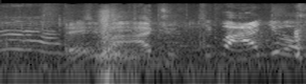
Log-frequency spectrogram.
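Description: Voices talking playfully with a small child, with one high-pitched, wavering voiced sound near the end and music underneath.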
